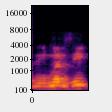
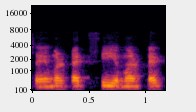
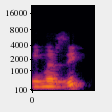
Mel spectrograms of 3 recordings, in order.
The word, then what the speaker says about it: Emertxe: know how to pronounce you should pronounce it as imy because some of you pronounce MRX right the right way to pronounce it imy we are n company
